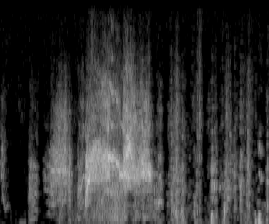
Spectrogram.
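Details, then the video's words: Monkey call meant to draw nearby monkeys: a loud, harsh, rasping screech lasting about a second and a half, rising in intensity, then followed by a string of short, choppy, irregular bursts of lower, rougher calls. "Sound to Call Monkeys"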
